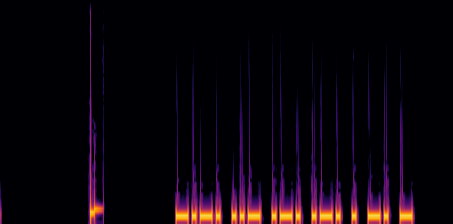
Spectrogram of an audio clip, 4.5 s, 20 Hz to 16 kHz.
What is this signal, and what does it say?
Morse code, heard as a keyed tone, about 30 wpm, 700 Hz. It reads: CURRENT
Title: Sentences from Top 1000 Words - Review Part 4 - New Word Drill - 30wpm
